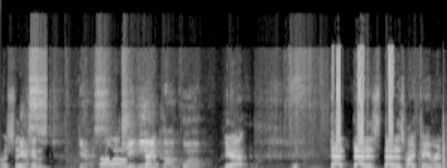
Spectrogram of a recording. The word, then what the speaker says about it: Okonkwo: I think it's Okonkwo, if I'm not mistaken. Yes. Chigi Okonkwo.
